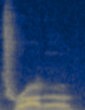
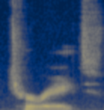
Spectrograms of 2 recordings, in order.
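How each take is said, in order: First: The name ends with an 'ah' sound. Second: The name ends with an 'ate' sound. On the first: "the ancient Greek word for signs and omens" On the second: "like obliterate"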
